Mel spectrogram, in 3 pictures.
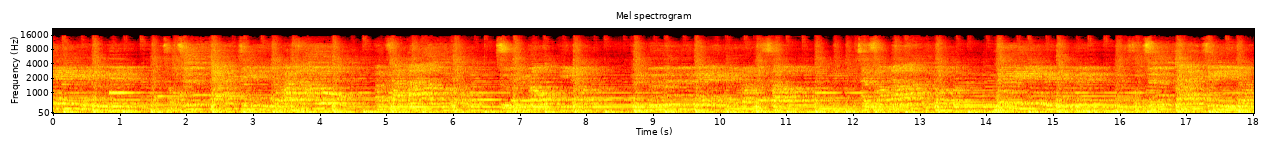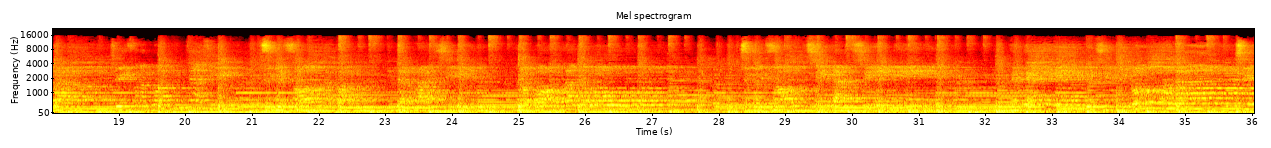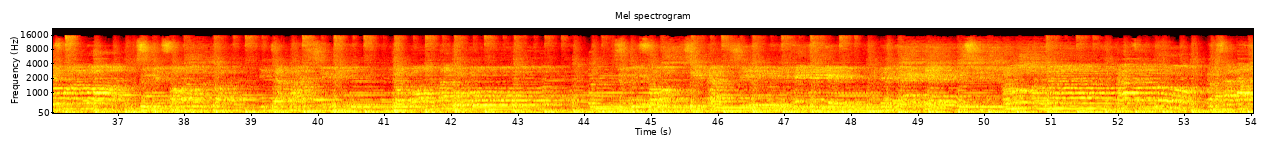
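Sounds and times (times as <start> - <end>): bass guitar: 0.0 - 54.0
drum kit: 0.0 - 54.0
keyboards: 0.0 - 54.0
voices singing: 0.0 - 54.0.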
